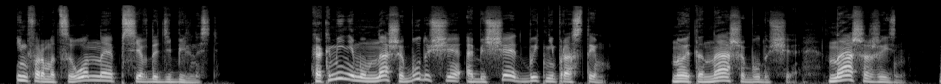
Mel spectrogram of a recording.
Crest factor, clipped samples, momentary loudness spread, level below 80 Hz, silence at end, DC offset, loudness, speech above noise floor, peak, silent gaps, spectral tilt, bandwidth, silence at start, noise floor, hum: 18 dB; under 0.1%; 10 LU; -50 dBFS; 0.35 s; under 0.1%; -18 LUFS; 55 dB; 0 dBFS; 2.35-3.01 s; -4 dB/octave; 16.5 kHz; 0.15 s; -73 dBFS; none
